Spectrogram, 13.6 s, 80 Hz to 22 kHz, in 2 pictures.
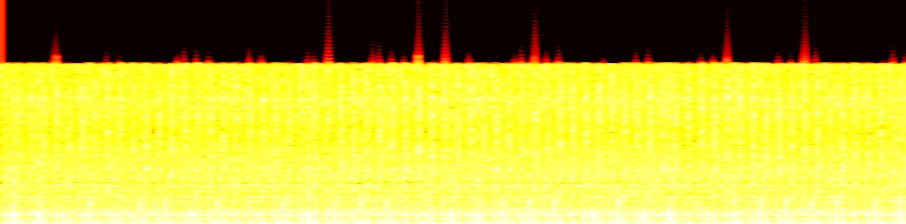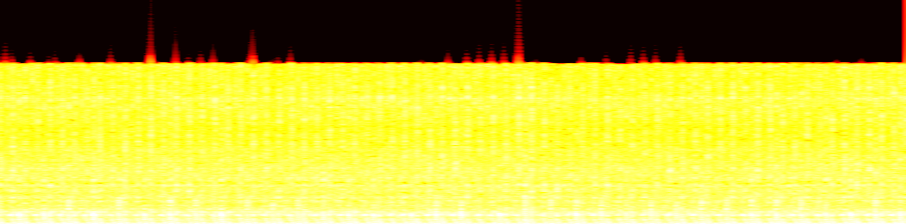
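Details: Freshly rebuilt K750 twin on first start-up, after a minor ignition fault stopped an earlier attempt: even, steady idle beat with no misses or knocks, both cylinders firing cleanly and heating equally; normal idle.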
